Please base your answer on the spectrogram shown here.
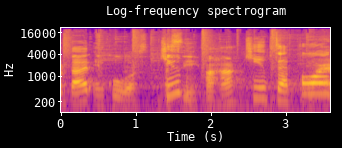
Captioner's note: speaking Spanish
